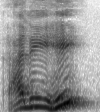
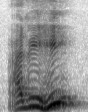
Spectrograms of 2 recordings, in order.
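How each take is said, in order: The two takes are said the same way.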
